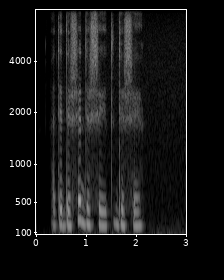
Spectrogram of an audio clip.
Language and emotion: Russian, neutral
